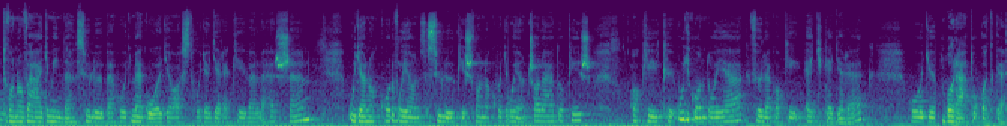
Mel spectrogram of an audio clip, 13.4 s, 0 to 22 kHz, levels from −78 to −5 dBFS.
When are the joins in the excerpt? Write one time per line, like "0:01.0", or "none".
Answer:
0:09.9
